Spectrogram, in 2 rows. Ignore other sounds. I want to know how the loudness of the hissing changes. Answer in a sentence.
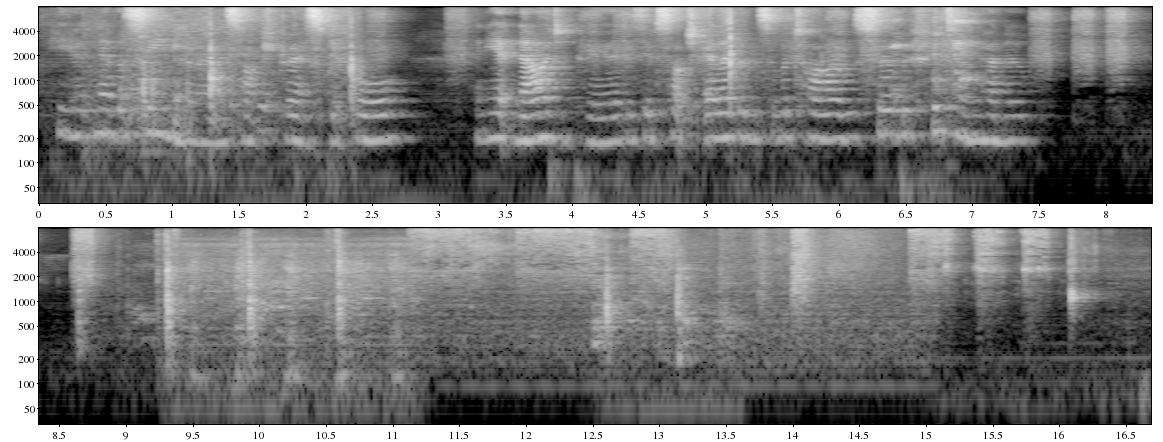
The volume of the hissing goes up.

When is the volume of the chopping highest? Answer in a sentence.
The volume of the chopping peaks at 10 seconds.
